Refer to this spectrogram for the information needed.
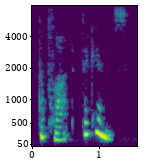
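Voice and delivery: slow, soft, whispery; hushed intrigue. A narrator's reading. Rescuer intrigued by the talking cat, hushed intrigue. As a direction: savour it under the breath.

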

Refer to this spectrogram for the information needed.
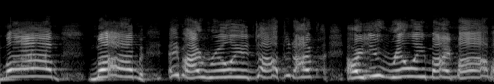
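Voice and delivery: put-on high, tearful little boy pleading; crying child. Five-year-old asking his mom if he's adopted, high and tearful. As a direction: ask your mom through half-laughing tears. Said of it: "I'm crying".

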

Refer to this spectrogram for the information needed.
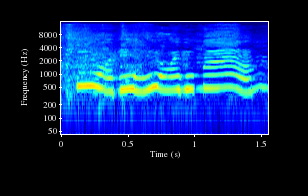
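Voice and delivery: very high squealed impression of an upset crowd member; mock audience outcry. Comic mimicking offended Boise fans after his joke, mock outrage. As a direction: squeal it high, building to a loud wail.

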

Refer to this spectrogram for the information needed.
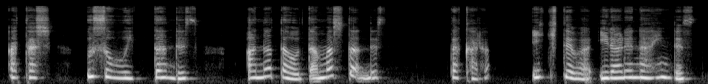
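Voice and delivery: put-on high young woman's voice, urgent plea; breathless high-pitched plea; Oshino, pleading. A narrator's reading. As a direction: beg him to stop talking. Oshino confessing.

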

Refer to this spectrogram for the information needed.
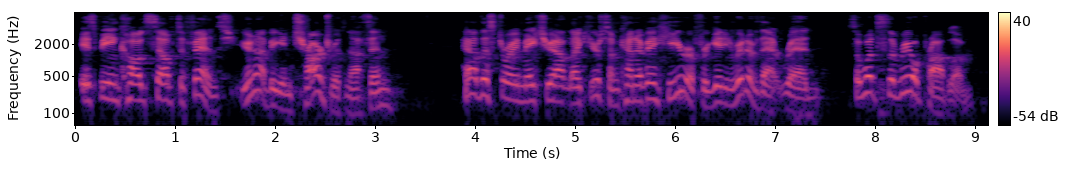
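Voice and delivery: a lazy, unbothered police sergeant; desk sergeant voice. Acted.

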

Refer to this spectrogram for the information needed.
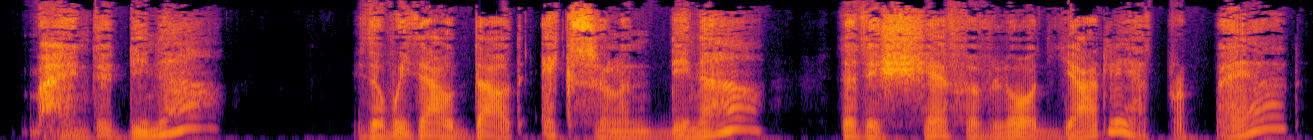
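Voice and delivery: put-on foreign-accented detective, affronted questioning; affronted gourmet with a foreign accent; Poirot, affronted. A narrator's reading. Detective objecting to missing dinner, affronted accented voice.

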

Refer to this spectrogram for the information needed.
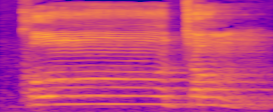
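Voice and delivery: كنتم with the nun hidden in a light nasal before the ت; light ghunna. Shown as a demonstration. Teacher showing students the correct light ghunna. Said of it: "ولكن غنة مرققة".

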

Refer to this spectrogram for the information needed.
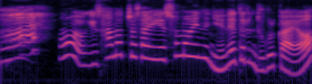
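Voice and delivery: put-on fast, excited and high for a child. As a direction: gasp and rush the question like a discovery. Mother excitedly asks child.

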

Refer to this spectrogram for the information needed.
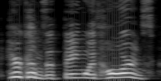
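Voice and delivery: high, fast, loud rabbit voice; panicked small animal; shouting rabbit. A narrator's reading. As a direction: shout a warning as a frightened rabbit. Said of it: "shouted a rabbit".

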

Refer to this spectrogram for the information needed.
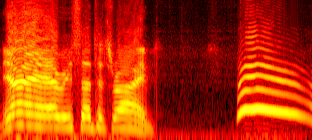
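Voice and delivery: high, loud cheering; mock celebration. Player celebrating the improvised poem, loud mock cheer. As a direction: cheer loudly for your own achievement.

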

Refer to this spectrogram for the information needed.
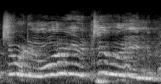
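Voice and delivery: be mom walking in, appalled; mom's voice. Retold or imitated. Mom catches son in the litter box, high shocked voice. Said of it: "My mom's like".

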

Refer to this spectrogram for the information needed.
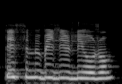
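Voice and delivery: usual speaking voice

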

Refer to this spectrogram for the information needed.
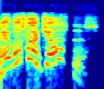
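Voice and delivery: high-pitched puzzled guess; high excited guess. Real, not acted. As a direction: voice jumps way up, slow.

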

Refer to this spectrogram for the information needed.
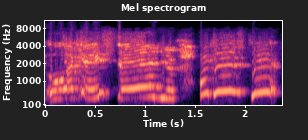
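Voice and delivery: hammed-up sobbing complaint; mock ugly cry. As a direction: daughter leaving, she wails at the Lord in a playful ugly cry. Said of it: "the ugly cry".

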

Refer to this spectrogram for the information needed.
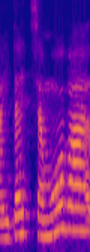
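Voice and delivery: ordinary delivery

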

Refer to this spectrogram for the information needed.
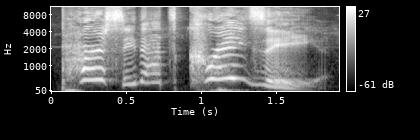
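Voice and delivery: put-on high, loud, slow girl's outcry; a shocked friend protesting; high, loud disbelieving cry; stunned Annabeth. A narrator's reading. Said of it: "Annabeth's jaw dropped".

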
